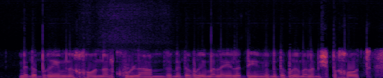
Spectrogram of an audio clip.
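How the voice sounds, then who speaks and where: A man's fairly high-pitched voice in a flat monotone, with noticeable background noise. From Israel, Gaza border area. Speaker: assisted living director. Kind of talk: radio interview. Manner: halting, many fillers.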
